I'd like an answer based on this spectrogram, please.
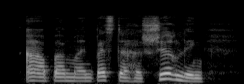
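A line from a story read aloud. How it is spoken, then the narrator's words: Official calling out. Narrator (German): rief der Regierungsrat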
